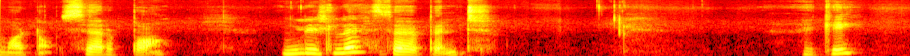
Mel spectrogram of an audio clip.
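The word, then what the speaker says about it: serpent: சர்ப்பா பா என்டின்றது பா இந்த கடைசில இருக்கற டி வந்து உச்சரிக்க மாட்டோம். சர்ப்பான்.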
